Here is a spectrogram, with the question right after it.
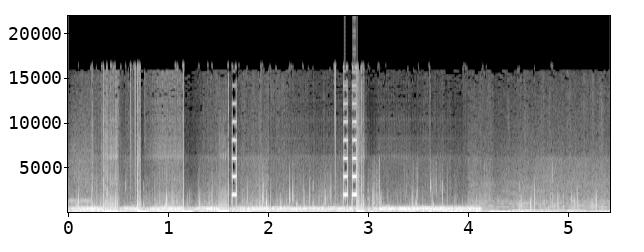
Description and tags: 2-bar loop that is a combination of 3 samples: some bleeps, a dark pad, and some glitchy noise; made with processing in Audiomulch and Adobe Audition
sound-design, noise, 2-bars, pad, loop, glitch, bleep, rhythmic, processed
